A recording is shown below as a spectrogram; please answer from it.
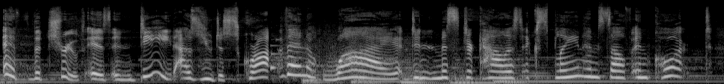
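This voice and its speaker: A girlish young woman asking questions in a video game trial, careful and a little unsure. Her voice is high and very animated, with music behind it. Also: slow, hardly any pauses. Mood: careful, inquisitive. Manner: careful, formal, slightly unsure.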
